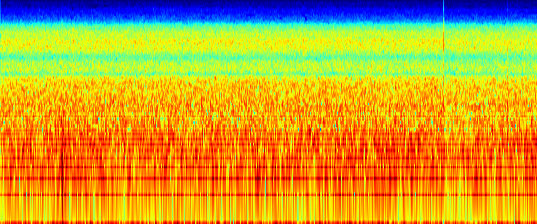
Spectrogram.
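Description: Steady rush of a mountain stream's water running through the gorge.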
